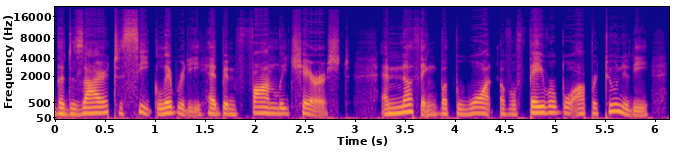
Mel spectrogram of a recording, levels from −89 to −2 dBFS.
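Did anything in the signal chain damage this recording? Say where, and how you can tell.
Yes. Crude rate conversion at the sample-rate stage leaves a gritty, inharmonic fizz under the speech for the whole clip, roughly 25 dB down and tracking the louder, brighter sounds. That fits a 44.1 kHz to 48 kHz conversion that repeats the nearest sample without filtering.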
